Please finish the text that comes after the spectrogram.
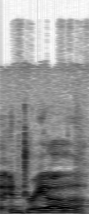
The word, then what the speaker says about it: Andrea: How do you pronounce Is it Andrea? Andrea.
